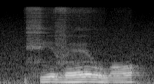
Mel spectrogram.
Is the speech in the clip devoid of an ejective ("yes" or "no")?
yes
